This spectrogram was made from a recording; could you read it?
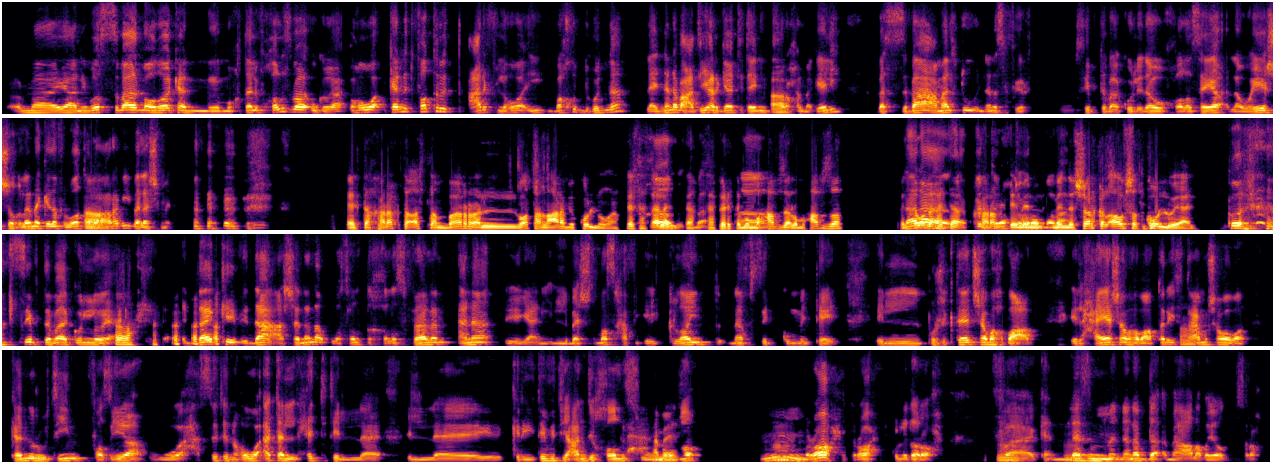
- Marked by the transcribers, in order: laugh; other background noise; unintelligible speech; laughing while speaking: "كُ سِبت بقى كُلُّه"; laugh; in English: "الClient"; in English: "الكومنتات البروجيكتات"; in English: "Routine"; in English: "الCreativity"; other noise
- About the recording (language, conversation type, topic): Arabic, podcast, إزاي بتتعامل مع الروتين اللي بيقتل حماسك؟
